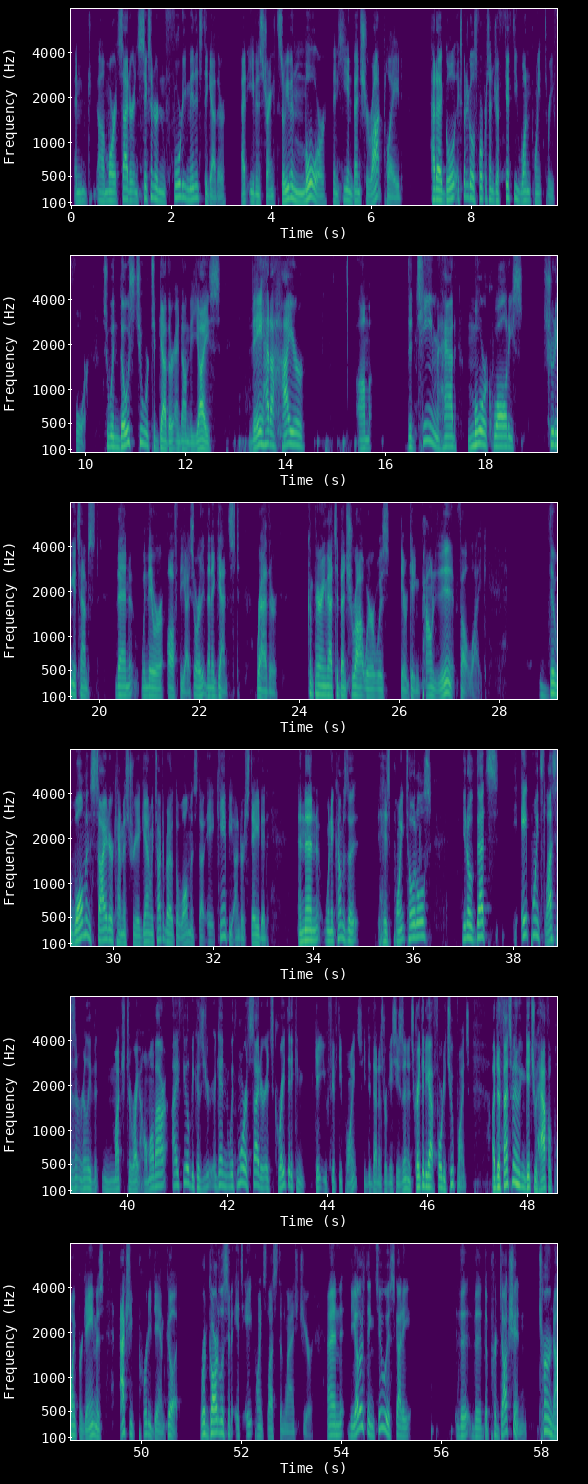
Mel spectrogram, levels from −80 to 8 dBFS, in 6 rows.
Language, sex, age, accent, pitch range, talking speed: English, male, 30-49, American, 120-165 Hz, 190 wpm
